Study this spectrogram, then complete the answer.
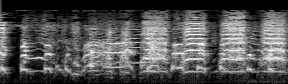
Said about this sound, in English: Suddenly, the cock jumped up and flapped his wings. He screeched and cackled. The hens woke up and screeched and cackled.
